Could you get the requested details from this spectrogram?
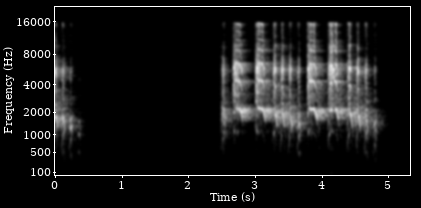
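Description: A male grey francolin gives loud, harsh, squawking notes in a fast run of about four per second after a brief opening burst.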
